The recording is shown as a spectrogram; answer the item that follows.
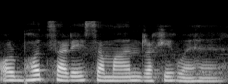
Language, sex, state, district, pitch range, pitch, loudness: Hindi, female, Arunachal Pradesh, Lower Dibang Valley, 170-195 Hz, 180 Hz, -15 LUFS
